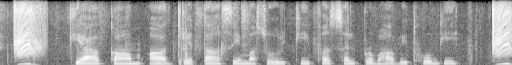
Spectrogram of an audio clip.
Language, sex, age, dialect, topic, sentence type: Hindi, female, 18-24, Awadhi Bundeli, agriculture, question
